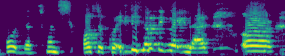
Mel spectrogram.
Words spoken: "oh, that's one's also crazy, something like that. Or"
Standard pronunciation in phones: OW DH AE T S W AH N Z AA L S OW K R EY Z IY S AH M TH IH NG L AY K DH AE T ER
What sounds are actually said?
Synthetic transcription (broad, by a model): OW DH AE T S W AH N S AA L S OW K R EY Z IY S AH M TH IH NG L AY K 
